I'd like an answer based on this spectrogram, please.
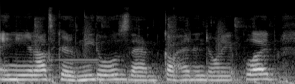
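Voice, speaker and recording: Music plays in the background and room echo is audible as a woman speaks in a fairly high pitch with monotone, flat intonation. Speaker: nonprofit founder and video host. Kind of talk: informational talk to camera. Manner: frequent filler ums.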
